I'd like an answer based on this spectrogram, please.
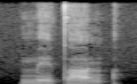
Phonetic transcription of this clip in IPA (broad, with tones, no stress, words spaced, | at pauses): me˧˩t̪a̰˧˨ŋʔ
